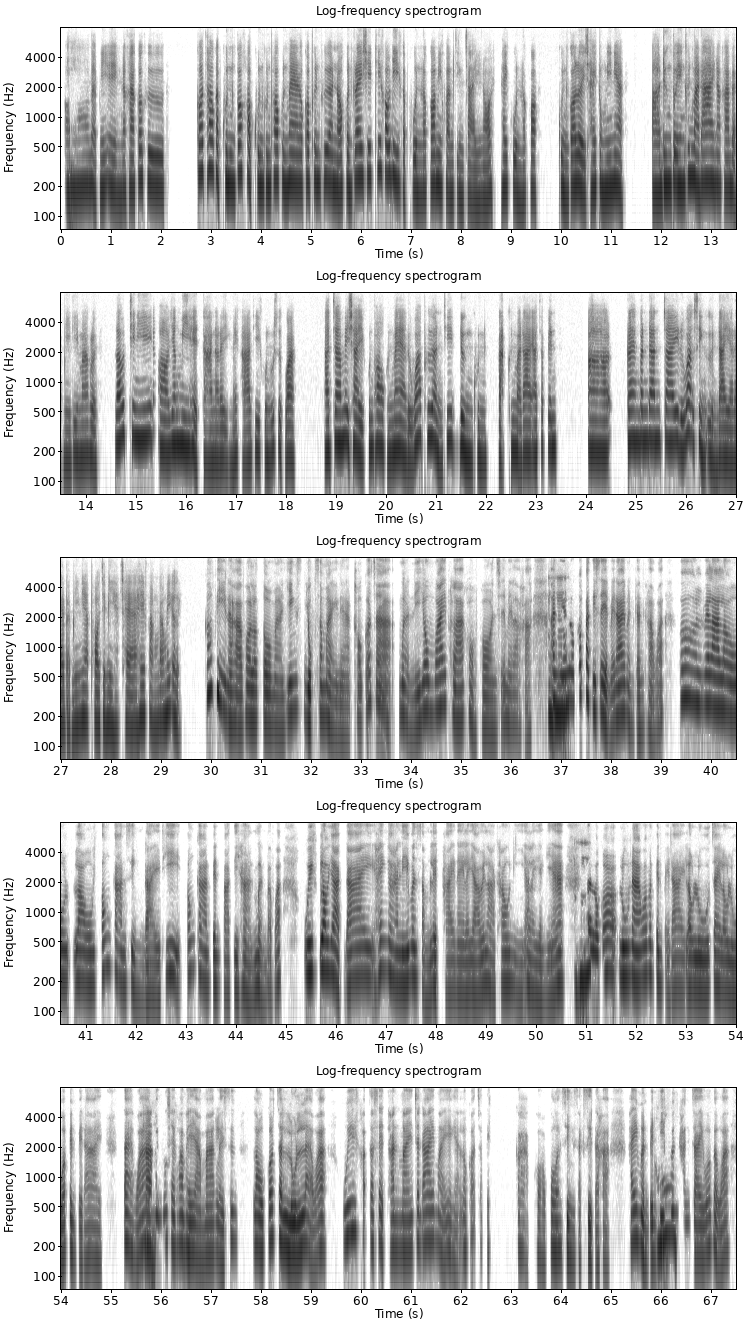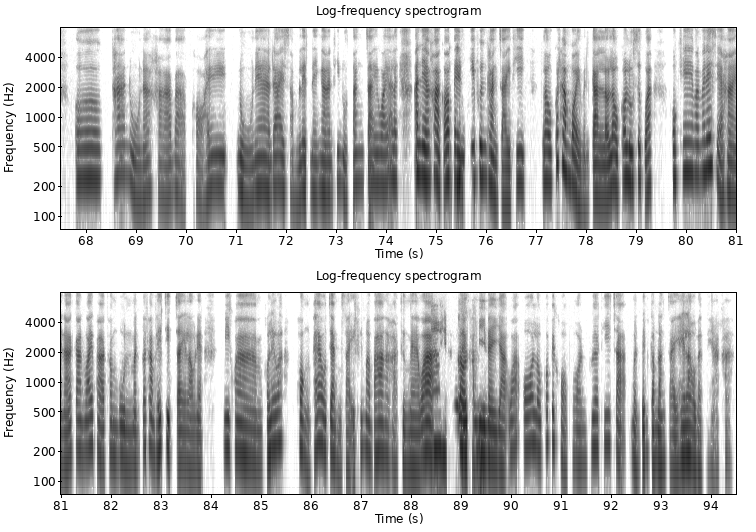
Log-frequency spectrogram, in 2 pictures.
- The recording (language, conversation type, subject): Thai, podcast, เคยมีคนหรือสิ่งใดที่ช่วยให้คุณเข้มแข็งขึ้นไหม?
- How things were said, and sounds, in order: distorted speech; static; other background noise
